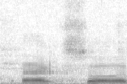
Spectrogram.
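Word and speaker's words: XOR: इसको प्रोनाउंस कैसे करते हैं वो भी बताता हूं। एक्सर भी इसे बोलते हैं।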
